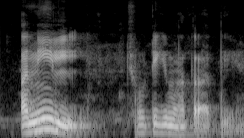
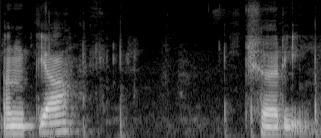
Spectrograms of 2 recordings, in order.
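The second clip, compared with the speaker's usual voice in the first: "अंत्याक्षरी" very slow, long gap midway; split slowly for dictation; much slower than usual. Shown as a demonstration. Teacher dictating a spelling, अंत्याक्षरी slowly in parts. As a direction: break "अंत्याक्षरी" into अंत्या, pause, क्षरी.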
